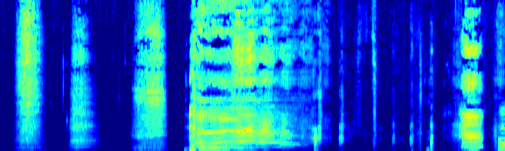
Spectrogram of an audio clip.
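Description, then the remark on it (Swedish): A person breathing in deeply through the belly so the belly pushes out: audible breaths drawn in a few times, then a long, loud, strained inhale with a raspy, wheezing edge, followed by softer scattered breathing sounds. “Eh, när man andas in så känner man på magen att magen åker ut. Testa att ta ett andetag och så känn.”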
